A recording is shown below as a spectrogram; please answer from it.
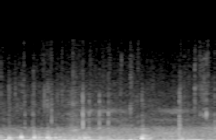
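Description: Low outdoor rumble on a handheld camera's microphone, with a few light, irregular clicks.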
